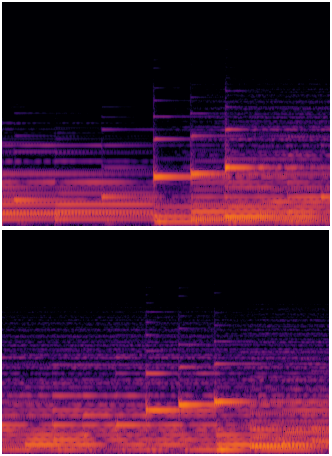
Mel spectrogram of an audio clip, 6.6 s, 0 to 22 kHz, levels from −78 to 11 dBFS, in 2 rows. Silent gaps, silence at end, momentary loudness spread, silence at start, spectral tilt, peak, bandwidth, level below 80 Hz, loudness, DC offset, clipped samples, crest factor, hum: none; 0 s; 7 LU; 0 s; -10.5 dB/octave; -6 dBFS; 5.2 kHz; -40 dBFS; -22 LUFS; under 0.1%; under 0.1%; 16 dB; none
